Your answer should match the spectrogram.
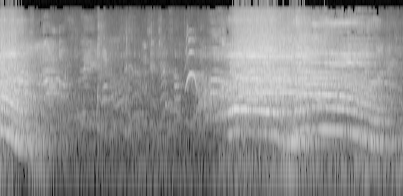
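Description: A crowd of young children shouting together: a loud group shout at the start that fades within about a second and a half, scattered voices, then a second long, loud shout from about four and a half seconds in that falls in pitch.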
